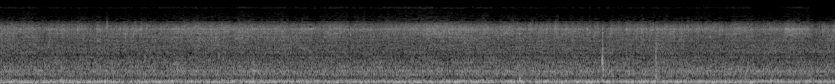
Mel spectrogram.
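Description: Onion-and-spice masala sizzling steadily in oil in a nonstick wok while it is stirred and fried down (kosha) with a wooden spoon, over a steady low hum. A faint tick about six seconds in.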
